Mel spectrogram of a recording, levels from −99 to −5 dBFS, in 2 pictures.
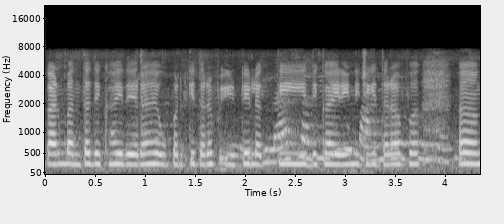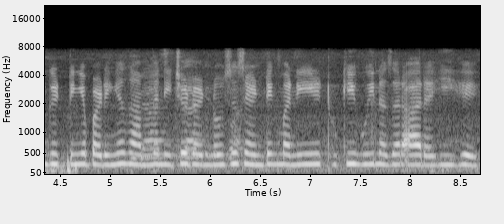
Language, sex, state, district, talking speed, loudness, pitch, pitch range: Angika, female, Bihar, Madhepura, 235 wpm, -23 LUFS, 245 Hz, 235-250 Hz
